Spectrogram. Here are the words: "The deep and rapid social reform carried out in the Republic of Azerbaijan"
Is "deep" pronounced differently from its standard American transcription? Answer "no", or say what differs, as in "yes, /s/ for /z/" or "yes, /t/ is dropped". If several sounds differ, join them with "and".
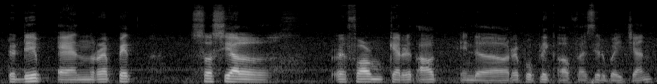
no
